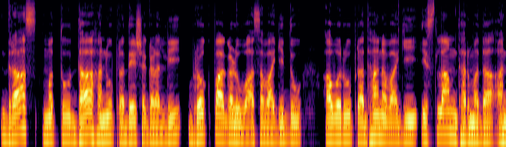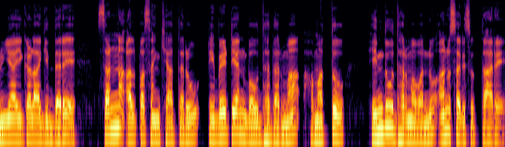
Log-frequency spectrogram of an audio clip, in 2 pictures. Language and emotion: Kannada, neutral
